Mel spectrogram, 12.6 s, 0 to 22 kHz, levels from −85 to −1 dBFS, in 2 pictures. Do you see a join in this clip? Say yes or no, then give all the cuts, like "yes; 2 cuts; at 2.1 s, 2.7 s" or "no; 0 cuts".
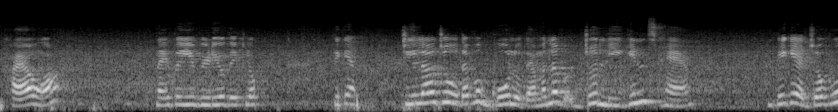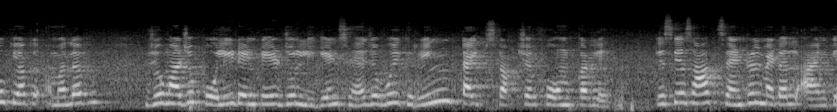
no; 0 cuts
